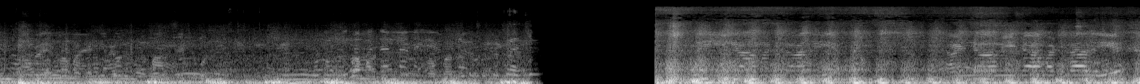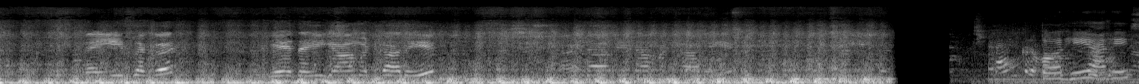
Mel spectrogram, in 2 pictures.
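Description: A crowded passenger train on the Konkan route to Sangameshwar rumbles along with steady clickety-clack from inside the carriage, wind buffeting the microphone, a brief dropout partway, and faint voices underneath.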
